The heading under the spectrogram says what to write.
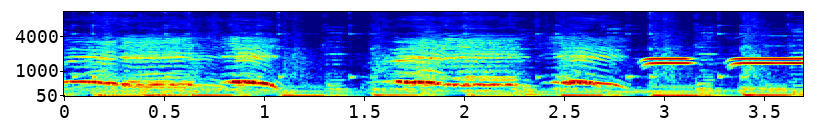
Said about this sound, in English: Thomas peeped his whistle and he puffed as fast as he could after James.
